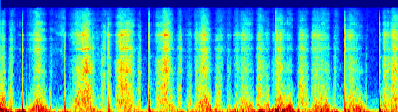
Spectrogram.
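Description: Short-nailed fingertips rub and scratch fast across the bowl of a solid wooden spoon held close, giving a dense, dry scraping texture. Sharp clicks break through the scratching, with a low, close-up rumble beneath and a bright, airy hiss on top.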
